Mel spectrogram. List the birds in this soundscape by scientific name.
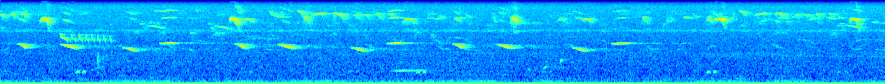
Arremon brunneinucha, Icterus chrysater, Momotus aequatorialis, Zimmerius chrysops, Leptotila verreauxi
